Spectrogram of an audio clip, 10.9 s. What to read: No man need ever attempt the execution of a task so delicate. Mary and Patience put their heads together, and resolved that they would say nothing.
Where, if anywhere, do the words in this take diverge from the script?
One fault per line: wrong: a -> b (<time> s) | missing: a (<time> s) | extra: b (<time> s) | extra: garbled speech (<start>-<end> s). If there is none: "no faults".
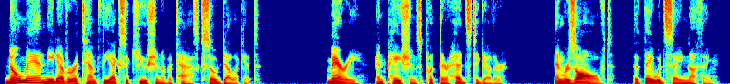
no faults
